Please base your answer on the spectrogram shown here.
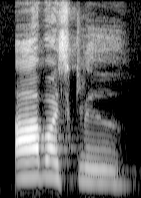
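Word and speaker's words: arbejdsglæde: happiness or work joy in Danish is pronounced a vice clue so so we're cavernous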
